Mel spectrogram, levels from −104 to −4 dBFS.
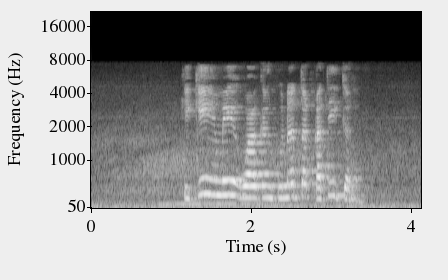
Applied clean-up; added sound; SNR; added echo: none; Aircraft; 15 dB; reverberation time 0.6 s.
